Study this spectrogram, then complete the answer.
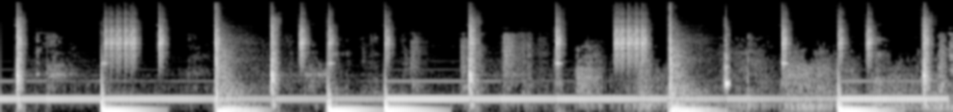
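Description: A bell pad sample in an Afrobeat-style instrumental follows a chord progression, holding a sustained tone under bright, ringing hits. Punchy low kicks and ticking percussion accent it in a loose, repeating groove, with no talking.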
